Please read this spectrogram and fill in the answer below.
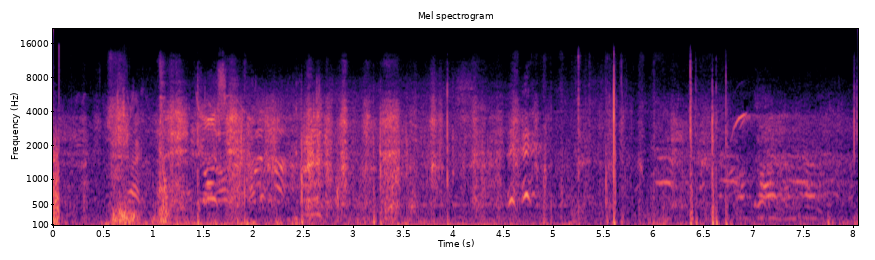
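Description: Sounds of an amateur football match: players' short shouts and calls across the pitch, then a few sharp kicks of the ball in the second half, over a steady low rumble.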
